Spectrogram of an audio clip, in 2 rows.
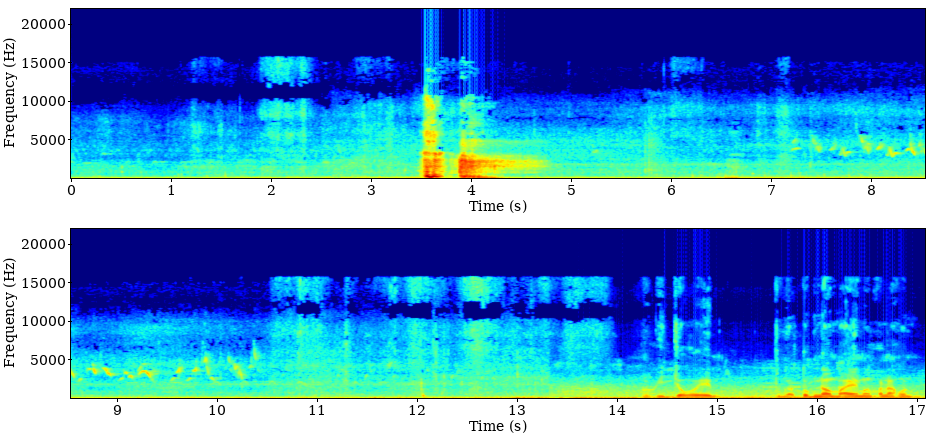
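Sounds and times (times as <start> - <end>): faint outdoor background noise: 0.0 - 17.0
small birds chirping: 0.0 - 17.0
person sneezing loudly: 3.5 - 4.6.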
